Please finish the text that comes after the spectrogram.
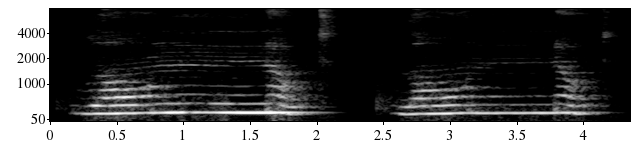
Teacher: Stretch out that n, and then it will sound like it can be used for both words.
